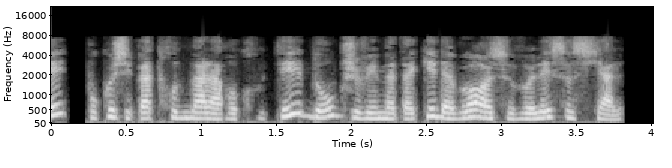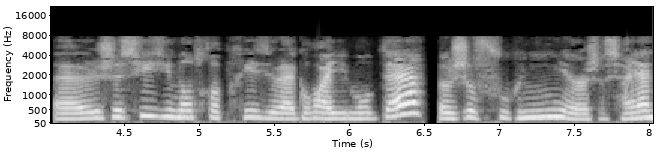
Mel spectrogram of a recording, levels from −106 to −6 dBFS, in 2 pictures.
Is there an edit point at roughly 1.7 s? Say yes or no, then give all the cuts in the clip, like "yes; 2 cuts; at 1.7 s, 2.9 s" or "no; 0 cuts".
no; 0 cuts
